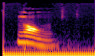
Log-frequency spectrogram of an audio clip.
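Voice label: "ngou2", Teochew; 潮州; 未食五月粽，破襦毋甘放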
